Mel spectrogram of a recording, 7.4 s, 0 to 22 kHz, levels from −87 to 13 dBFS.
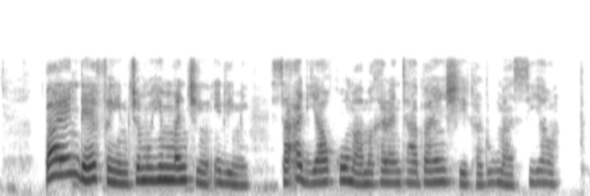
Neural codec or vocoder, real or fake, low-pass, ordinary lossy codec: codec, 16 kHz, 8 kbps, FreqCodec, smaller model; fake; 7.2 kHz; none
